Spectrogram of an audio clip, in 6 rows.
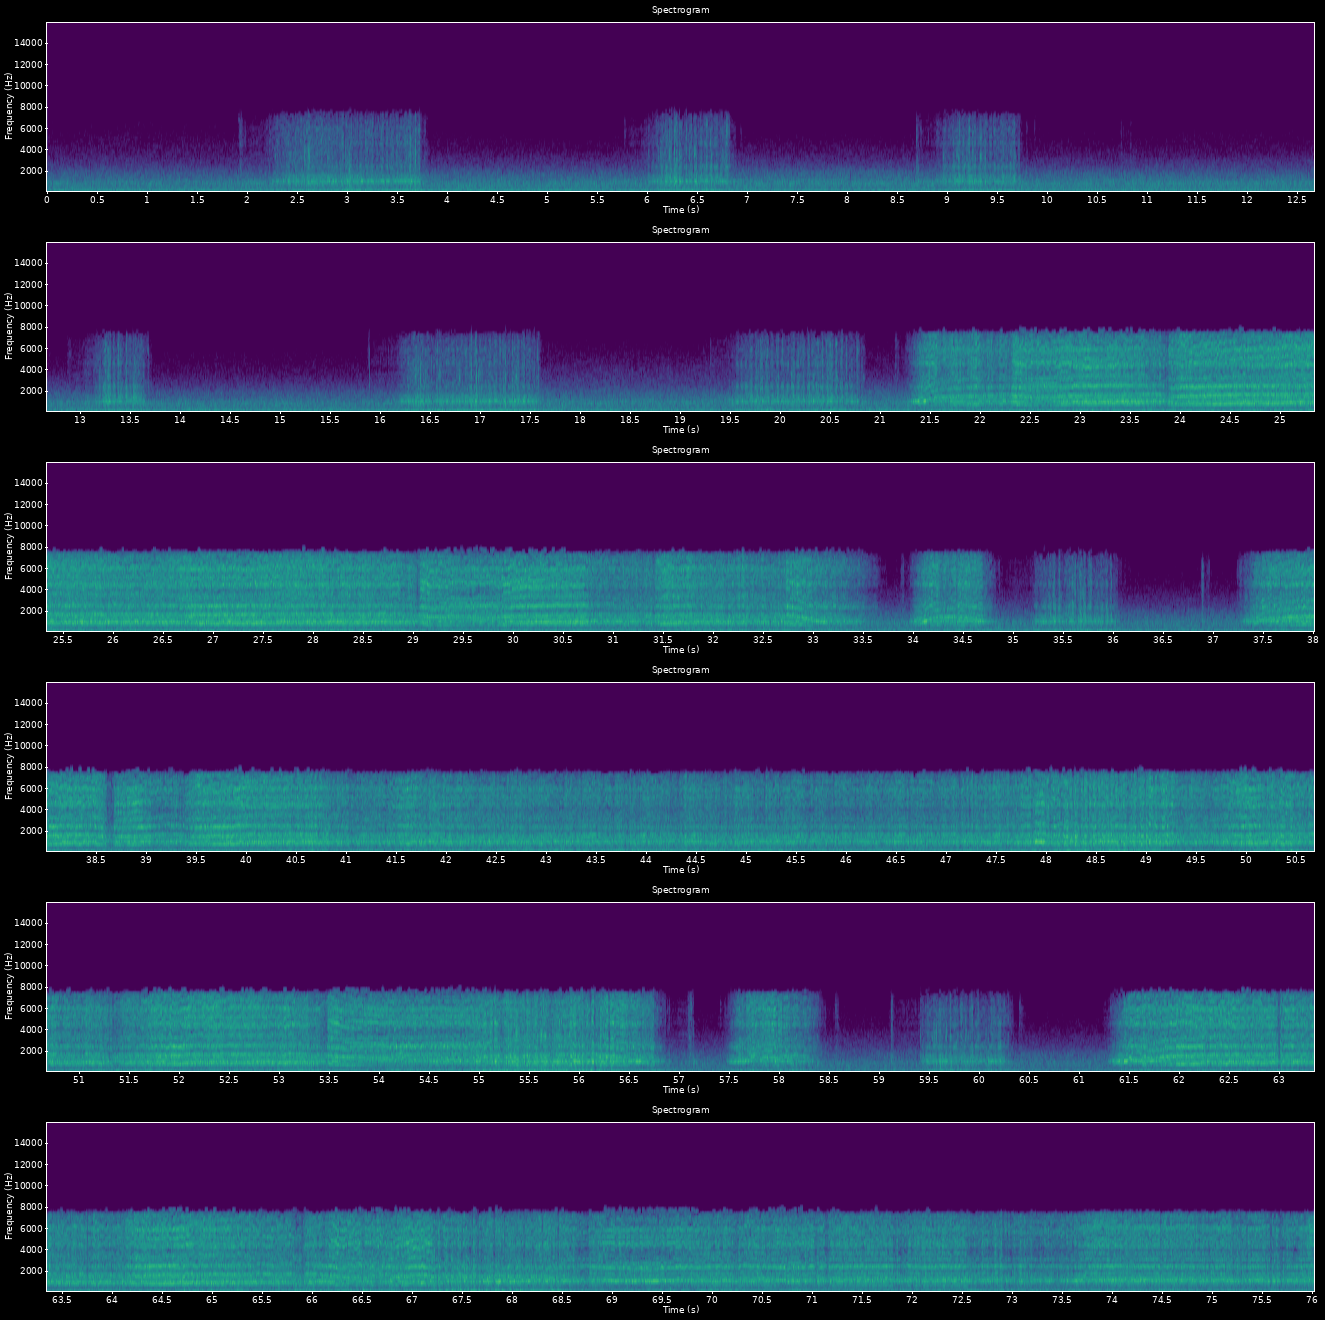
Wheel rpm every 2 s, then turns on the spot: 0, 30, 0, 20, 20, 0, 10, 0, 30, 10, 50, 210, 210, 220, 220, 220, 150, 50, 30, 200, 230, 240, 230, 230, 240, 230, 220, 210, 90, 30, 40, 210, 220, 210, 170, 160, 160, 160.
2-4 6-10 16-18 34-36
